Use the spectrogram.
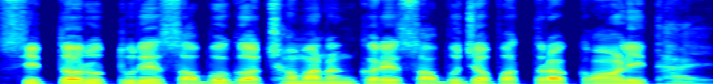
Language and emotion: Odia, neutral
